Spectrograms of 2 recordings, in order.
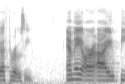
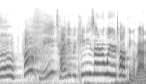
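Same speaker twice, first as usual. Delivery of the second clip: much higher, feigned innocent denial; mock innocence; 10 semitones higher than usual. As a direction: play dumb, high and coy. Teased about thong bikinis.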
